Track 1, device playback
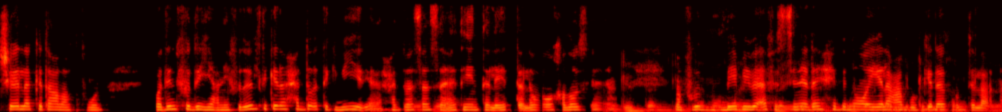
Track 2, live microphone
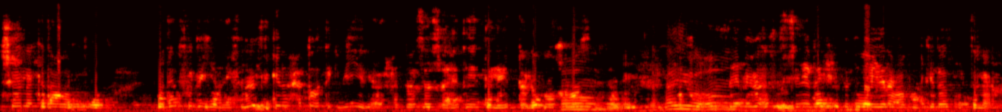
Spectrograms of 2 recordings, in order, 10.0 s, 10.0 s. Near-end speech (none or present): present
